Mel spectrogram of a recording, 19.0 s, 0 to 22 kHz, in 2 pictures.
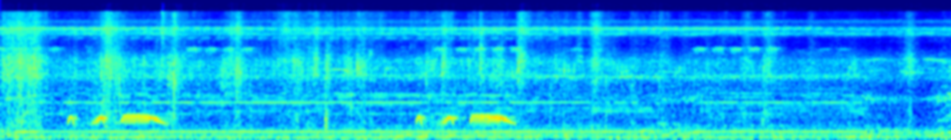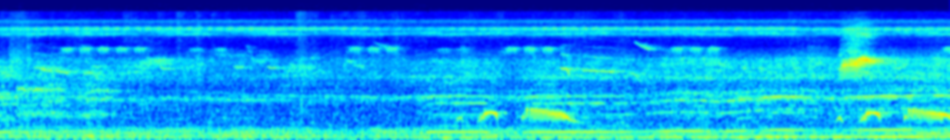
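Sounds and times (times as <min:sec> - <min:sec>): dove cooing: 0:00.0 - 0:02.0, 0:03.4 - 0:05.8, 0:13.7 - 0:19.0
small birds chirping: 0:00.1 - 0:09.4, 0:11.0 - 0:19.0.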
